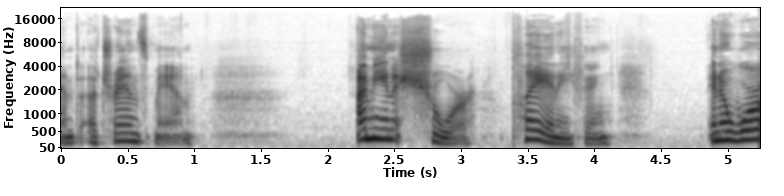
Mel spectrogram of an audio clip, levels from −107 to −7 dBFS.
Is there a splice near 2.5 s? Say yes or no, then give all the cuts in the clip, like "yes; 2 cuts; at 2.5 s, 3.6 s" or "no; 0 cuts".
yes; 1 cut; at 2.5 s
